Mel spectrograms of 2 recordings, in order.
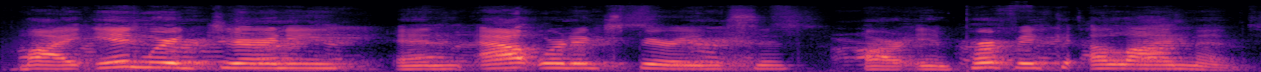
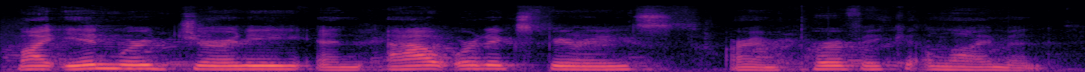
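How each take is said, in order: First: It is spoken out loud. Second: It is spoken at normal volume. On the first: It is spoken to the world. "And let's let the world know" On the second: It is spoken as oneself. "Speak it normally"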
